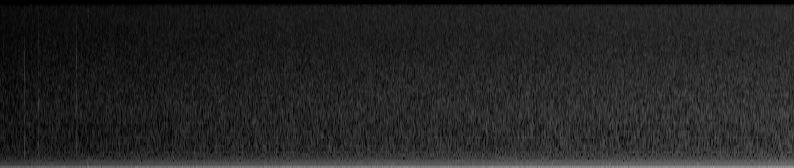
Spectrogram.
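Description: Steady hissing static and low rumbling microphone noise that grows louder throughout, with no animal voice.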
